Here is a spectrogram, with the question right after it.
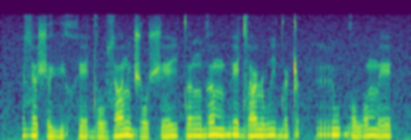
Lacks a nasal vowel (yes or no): yes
